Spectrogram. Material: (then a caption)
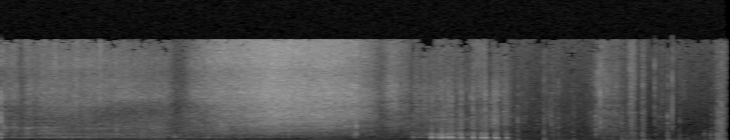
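Glossy paper. Long nails handle a glossy photo page of a large Chinese cookbook, starting with a soft papery rustle that swells into a bright, hissing sweep as the page slides. Then the nails tap rapidly on the glossy paper in a burst of crisp, slightly pitched clicks, followed by quieter scattered taps and rustles.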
